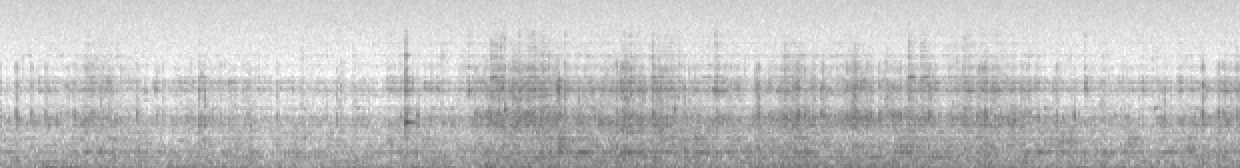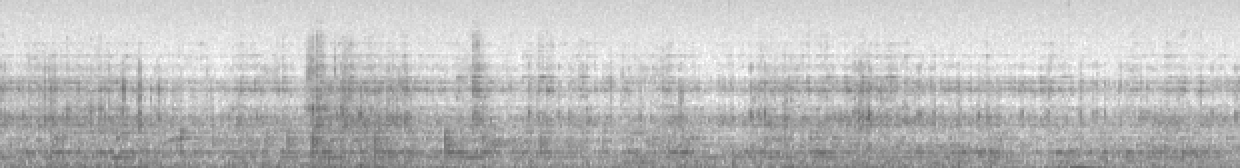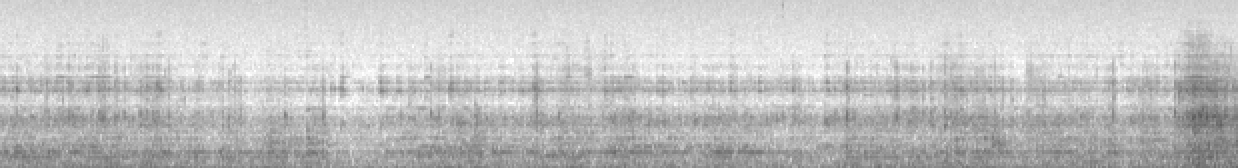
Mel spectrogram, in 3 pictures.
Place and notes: Kušnieriūnai, Lithuania, cemetery
small cemetery, fallen metallic cross, magnetic contact microphones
